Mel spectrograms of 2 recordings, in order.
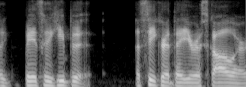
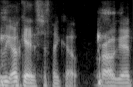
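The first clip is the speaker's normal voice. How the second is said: usual speaking voice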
